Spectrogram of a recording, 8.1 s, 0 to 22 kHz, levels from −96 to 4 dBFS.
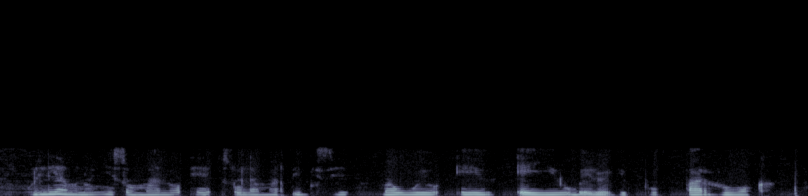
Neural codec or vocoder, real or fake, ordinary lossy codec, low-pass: none; real; MP3, 32 kbps; 5.4 kHz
